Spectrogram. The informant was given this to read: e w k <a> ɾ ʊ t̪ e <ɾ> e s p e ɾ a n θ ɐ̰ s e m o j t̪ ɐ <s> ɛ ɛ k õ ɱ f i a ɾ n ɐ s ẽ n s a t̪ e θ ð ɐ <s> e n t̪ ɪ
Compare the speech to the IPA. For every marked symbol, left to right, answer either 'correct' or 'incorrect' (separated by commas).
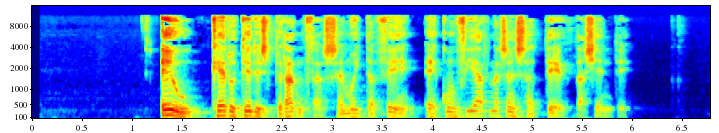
incorrect, correct, incorrect, incorrect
